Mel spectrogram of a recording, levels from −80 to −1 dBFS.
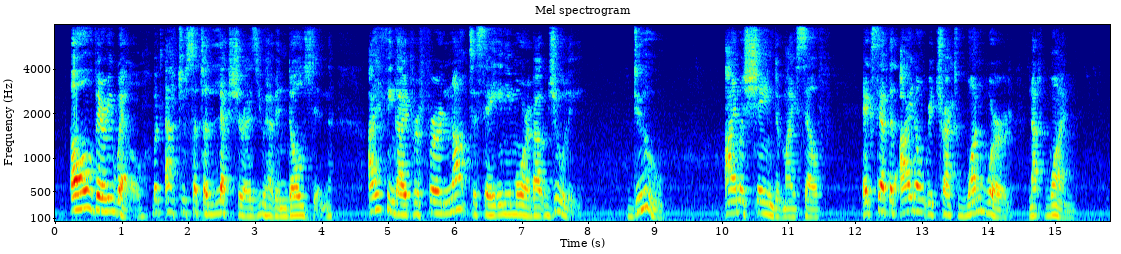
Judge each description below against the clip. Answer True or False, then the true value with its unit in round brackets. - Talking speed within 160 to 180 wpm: False (145 wpm)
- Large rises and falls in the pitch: True (5.8 semitones)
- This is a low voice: False (155 Hz)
